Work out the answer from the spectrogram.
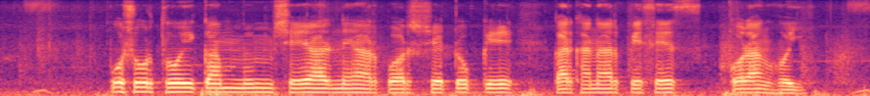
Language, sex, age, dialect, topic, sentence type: Bengali, male, <18, Rajbangshi, agriculture, statement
